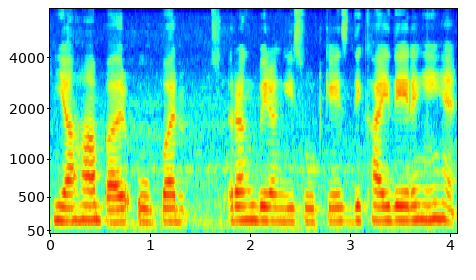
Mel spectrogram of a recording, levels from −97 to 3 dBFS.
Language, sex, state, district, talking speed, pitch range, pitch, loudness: Hindi, female, Haryana, Charkhi Dadri, 145 wpm, 175-190 Hz, 180 Hz, -16 LUFS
